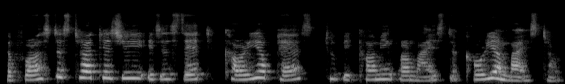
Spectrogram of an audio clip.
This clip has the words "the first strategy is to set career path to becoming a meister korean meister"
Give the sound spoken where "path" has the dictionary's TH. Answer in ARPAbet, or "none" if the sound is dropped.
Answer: S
